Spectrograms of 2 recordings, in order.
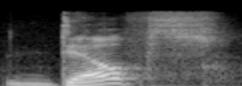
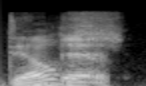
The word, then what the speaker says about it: Delft: And a postdoc at TU Delfts. Is it Delfts?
